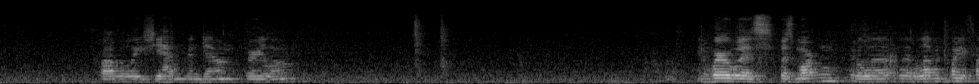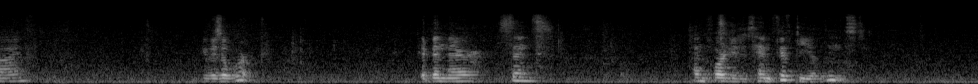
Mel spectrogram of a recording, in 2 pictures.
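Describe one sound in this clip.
A man speaks calmly and clearly, pausing often.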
